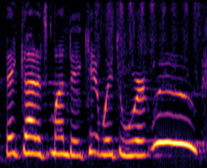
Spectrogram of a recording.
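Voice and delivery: high-pitched pretend glee ending in a whoop; mock enthusiastic. One person thrilled for Monday work, mock enthusiasm. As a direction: gush like an eager worker, then whoop. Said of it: "one person just enthusiastic".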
